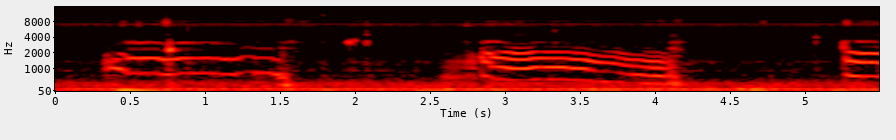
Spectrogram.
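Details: Jelly, a seven-month-old Ragdoll kitten, on her first day home from the hospital after treatment for feline peritonitis, meowing during an injection given at home. Two long, drawn-out, strongly harmonic meows sound about two seconds apart, and a third begins at the end, over a low steady indoor hum.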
